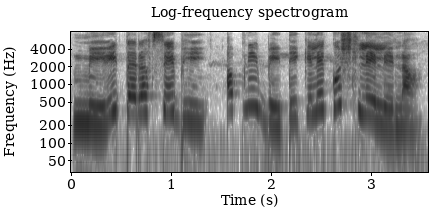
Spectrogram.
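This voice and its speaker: A timid young wife of a rich household, acted by a woman storyteller speaks hesitantly in a high voice. She is unhappy and evasive, with slow delivery in a moral story. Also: big pitch swings.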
